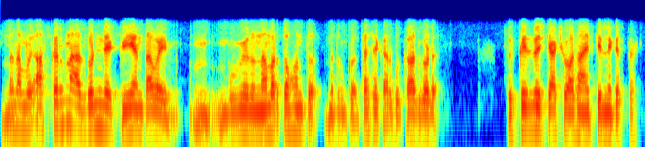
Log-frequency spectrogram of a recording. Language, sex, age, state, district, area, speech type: Kashmiri, male, 45-60, Jammu and Kashmir, Ganderbal, rural, conversation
